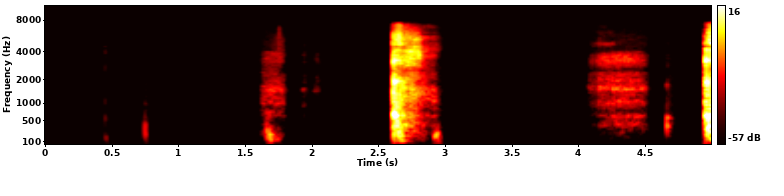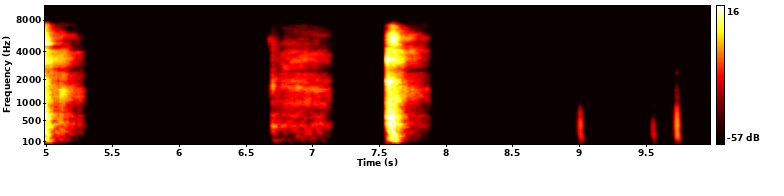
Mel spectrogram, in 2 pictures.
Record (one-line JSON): {"three_cough_length": "10.0 s", "three_cough_amplitude": 30596, "three_cough_signal_mean_std_ratio": 0.17, "survey_phase": "beta (2021-08-13 to 2022-03-07)", "age": "18-44", "gender": "Female", "wearing_mask": "No", "symptom_cough_any": true, "symptom_new_continuous_cough": true, "symptom_runny_or_blocked_nose": true, "symptom_shortness_of_breath": true, "symptom_fatigue": true, "symptom_headache": true, "symptom_onset": "4 days", "smoker_status": "Never smoked", "respiratory_condition_asthma": true, "respiratory_condition_other": false, "recruitment_source": "REACT", "submission_delay": "1 day", "covid_test_result": "Positive", "covid_test_method": "RT-qPCR", "covid_ct_value": 18.0, "covid_ct_gene": "E gene", "influenza_a_test_result": "Negative", "influenza_b_test_result": "Negative"}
